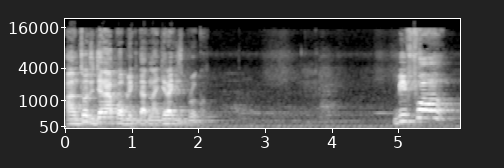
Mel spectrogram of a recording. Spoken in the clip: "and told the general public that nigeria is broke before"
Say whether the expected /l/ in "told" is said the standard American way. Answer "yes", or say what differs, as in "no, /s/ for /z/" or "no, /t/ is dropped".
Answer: no, /l/ is dropped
